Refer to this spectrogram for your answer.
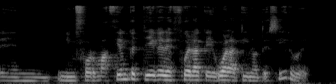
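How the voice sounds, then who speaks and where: This is a normal speaking voice at a fairly quick pace, with ordinary pitch variation. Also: woman. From Spain, Ciudad Real. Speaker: life coach and tarot reader. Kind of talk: interview.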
